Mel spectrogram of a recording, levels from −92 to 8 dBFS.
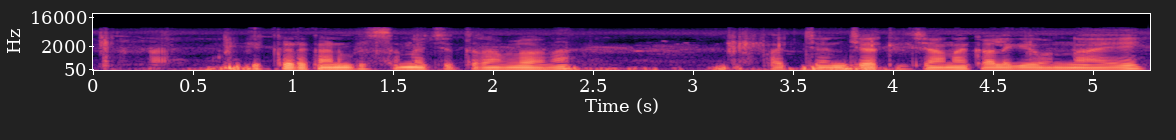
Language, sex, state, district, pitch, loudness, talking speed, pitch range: Telugu, male, Andhra Pradesh, Sri Satya Sai, 110 Hz, -19 LUFS, 90 wpm, 105-115 Hz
